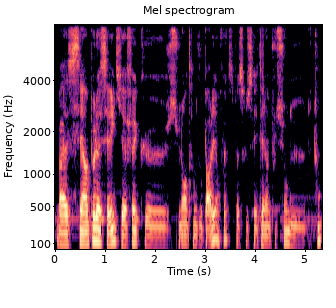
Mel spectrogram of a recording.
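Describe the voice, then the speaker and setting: Deep-voiced enthusiastic podcast guest. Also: male voice, a little fast, a little mellow, slightly rough. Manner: enthusiastic, lots of filler hesitations. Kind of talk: casual podcast chat.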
